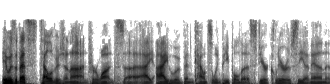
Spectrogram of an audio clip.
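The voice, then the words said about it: Hoarse, ragged voice. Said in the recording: “I was screaming a lot last night at my television set. And I come to you ragged.”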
